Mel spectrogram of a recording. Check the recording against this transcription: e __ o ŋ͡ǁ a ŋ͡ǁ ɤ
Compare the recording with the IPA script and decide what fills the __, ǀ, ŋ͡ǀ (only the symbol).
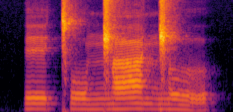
ǀ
